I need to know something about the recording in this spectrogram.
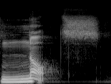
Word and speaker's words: knot: We use knots to measure speed. Knot is spelled K-N-O-T, so there's a silent letter there, a silent K, knot.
